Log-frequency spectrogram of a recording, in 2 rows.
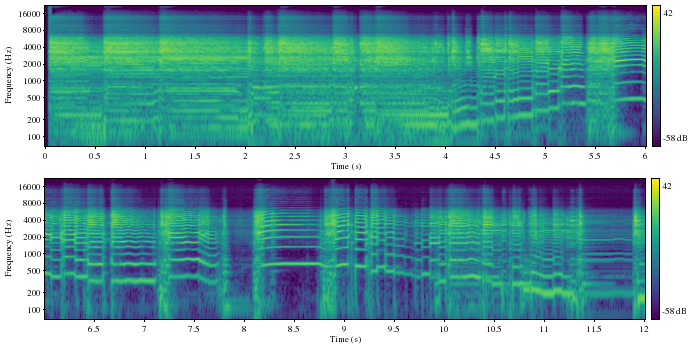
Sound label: Robin Ranger position 4 marshall, guitars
